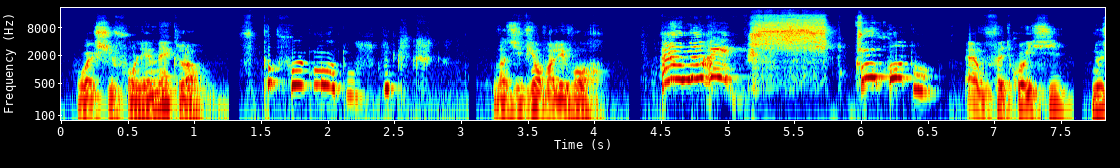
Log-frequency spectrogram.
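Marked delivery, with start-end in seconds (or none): 1.4-2.2 put-on squeaky kid voice. Sidekick points out the other class in a squeaky voice. 4.5-6.6 much higher, slow put-on voice; squeaky kid voice. Sidekick points out the other class in a squeaky voice.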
